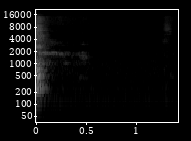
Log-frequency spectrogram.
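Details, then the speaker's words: Pet cat coughing: a single short, sharp cough-like burst that fades quickly, followed by quiet room noise; owner suspects a hairball or pollen. "Oh, she's got a cough. It must be a hairball."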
